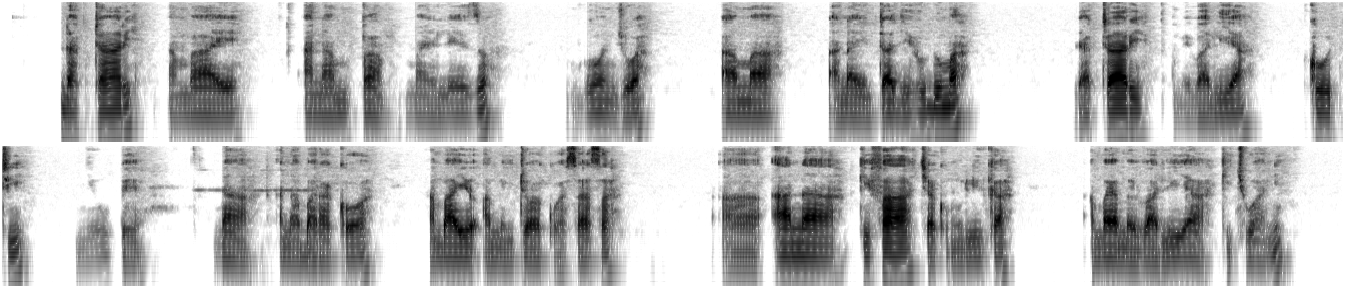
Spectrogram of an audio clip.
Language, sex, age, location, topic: Swahili, female, 36-49, Nakuru, health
